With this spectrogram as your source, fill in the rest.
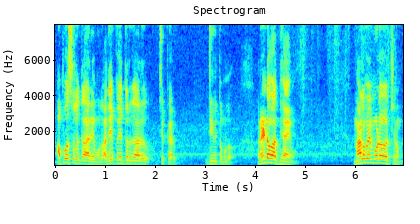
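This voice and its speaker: A man with a notably high voice gives a conversational sermon. He keeps turning to his listeners with rhetorical questions and tells stories in plain, everyday words. A faint noise hums softly underneath. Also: lively intonation, normal speed. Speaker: preacher leading a Bible study.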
